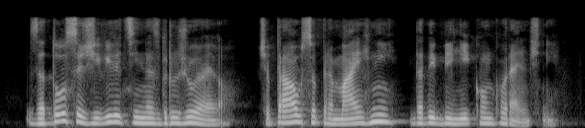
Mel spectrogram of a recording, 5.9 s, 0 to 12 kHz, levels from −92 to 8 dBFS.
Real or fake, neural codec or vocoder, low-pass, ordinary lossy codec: fake; codec, 16 kHz, 2 kbps, FreqCodec, larger model; 7.2 kHz; none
